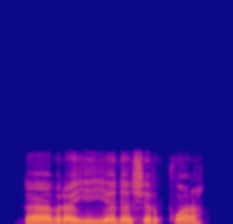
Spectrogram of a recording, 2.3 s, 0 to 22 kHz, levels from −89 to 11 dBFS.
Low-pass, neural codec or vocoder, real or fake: 7.2 kHz; none; real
